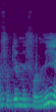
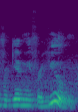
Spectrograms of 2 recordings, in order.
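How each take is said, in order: First: The final "me" picked out in contrast; stress on ME. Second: The final "you" punched in contrast; stress on YOU. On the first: Parent tells child whom forgiveness is for, stressing "me". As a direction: lean on the last "me", lifting it at the end. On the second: Parent tells child whom forgiveness is for, stressing "you". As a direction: land firmly on "you" as the one who gains. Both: Real, not acted.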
